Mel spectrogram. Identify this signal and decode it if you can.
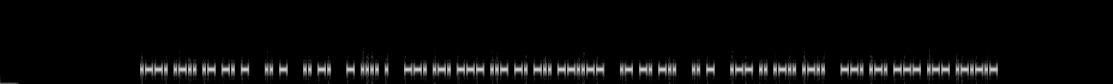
Morse code, heard as a keyed tone, about 52 wpm, 700 Hz. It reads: PLANT IT IN THE GROUND, AND IT WILL GROW.
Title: Sentences from Top 1000 Words - Review Part 2 - 50wpm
